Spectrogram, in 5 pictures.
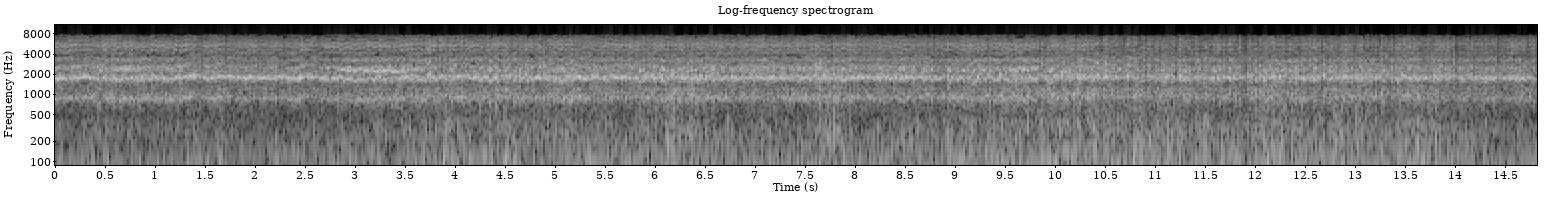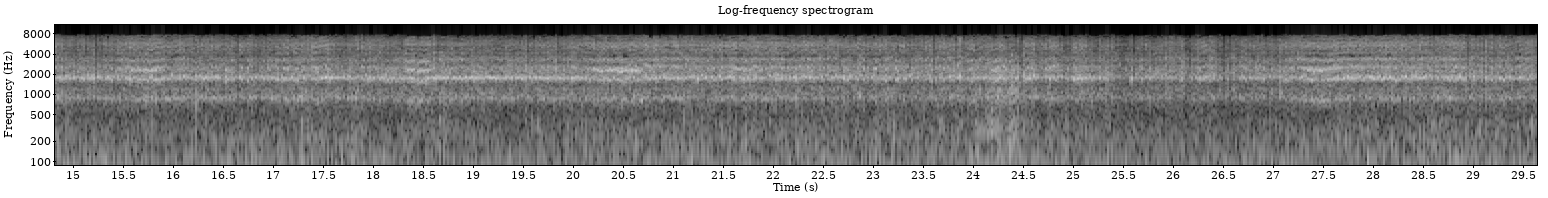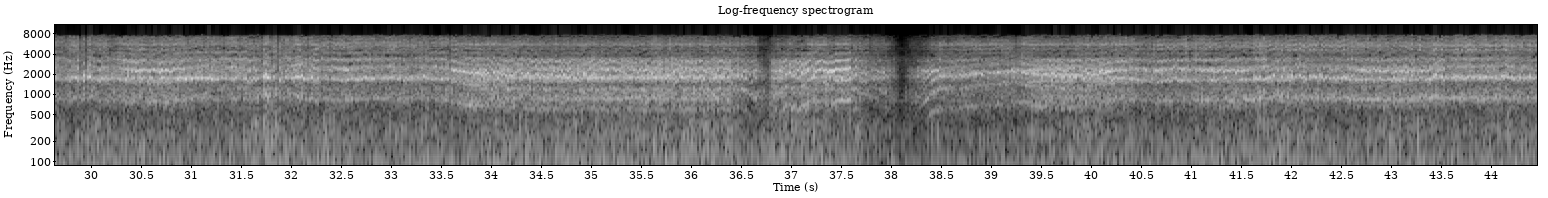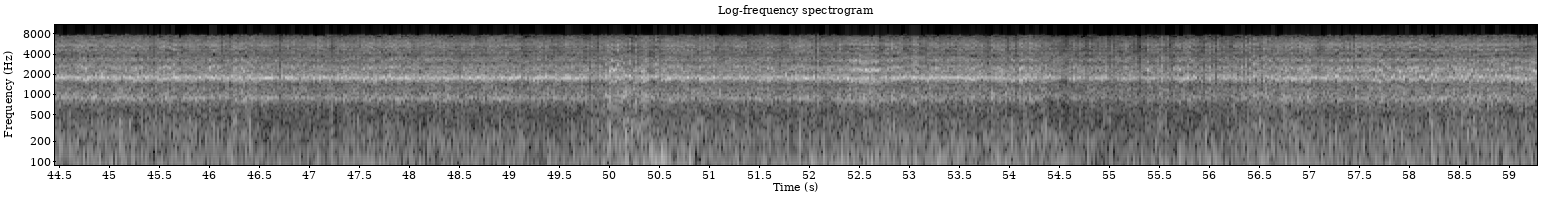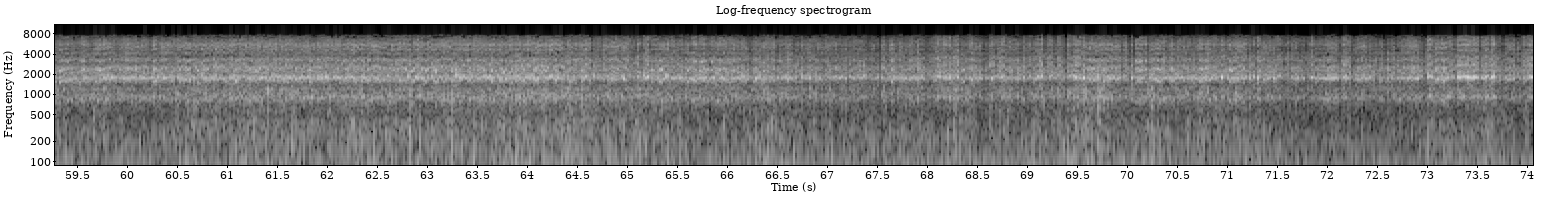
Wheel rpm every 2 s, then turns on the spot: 230, 230, 230, 230, 230, 230, 230, 230, 230, 230, 230, 230, 230, 230, 230, 230, 230, 200, 150, 140, 210, 220, 230, 230, 230, 230, 230, 230, 230, 220, 230, 230, 230, 230, 230, 230, 240.
none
